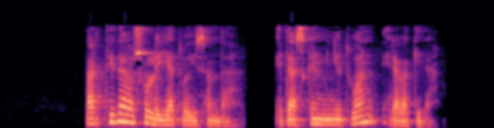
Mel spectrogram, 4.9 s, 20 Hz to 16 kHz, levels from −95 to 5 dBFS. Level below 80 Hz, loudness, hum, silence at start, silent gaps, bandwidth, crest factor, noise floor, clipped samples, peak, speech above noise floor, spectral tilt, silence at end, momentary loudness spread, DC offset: -60 dBFS; -16 LUFS; none; 0.85 s; 2.57-2.61 s; 7.6 kHz; 18 dB; -84 dBFS; under 0.1%; 0 dBFS; 69 dB; -5 dB/octave; 0.6 s; 13 LU; under 0.1%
